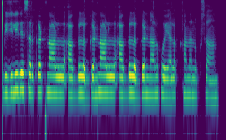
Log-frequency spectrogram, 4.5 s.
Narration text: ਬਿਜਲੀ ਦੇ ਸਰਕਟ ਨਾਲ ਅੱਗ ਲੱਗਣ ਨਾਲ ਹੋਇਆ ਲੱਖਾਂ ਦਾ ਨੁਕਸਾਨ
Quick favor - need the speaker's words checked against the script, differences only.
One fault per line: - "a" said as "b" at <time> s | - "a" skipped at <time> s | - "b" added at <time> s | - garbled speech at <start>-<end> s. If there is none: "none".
- "ਅੱਗ ਲੱਗਣ ਨਾਲ" added at 2.4 s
